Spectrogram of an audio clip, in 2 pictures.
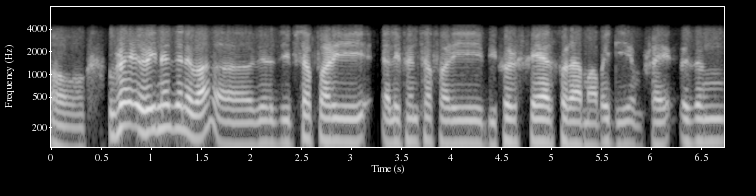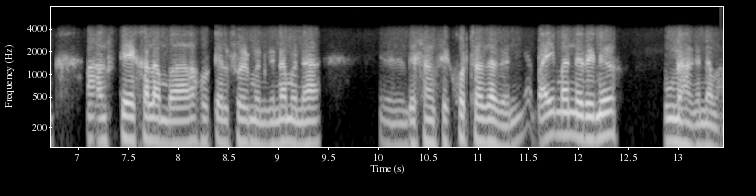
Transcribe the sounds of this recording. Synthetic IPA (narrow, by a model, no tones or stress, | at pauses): oɯmpʰɾajɾɯjnɯzeneβabelzip̚sapʰaɾielipʰentsapʰaɾibipʰɯɾpʰeɾpʰɯɾamabajdiɯmpʰɾajɯzɯŋaŋstekʰalambaɦɔtelpʰɯɾmɯnɡɯnːamɯna | desaŋsekʰɔt̚sazaɡɯnbajmanɯɾɯjnɯ | buŋnɯɦaɡɯnːaba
